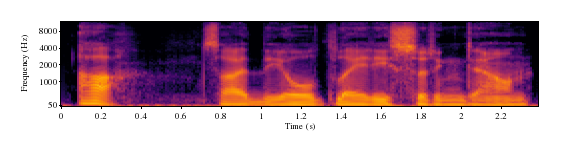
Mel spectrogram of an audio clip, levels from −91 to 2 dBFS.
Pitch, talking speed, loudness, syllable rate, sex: 90 Hz, 175 wpm, -19 LUFS, 5.2 syllables/s, male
